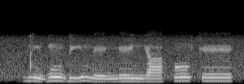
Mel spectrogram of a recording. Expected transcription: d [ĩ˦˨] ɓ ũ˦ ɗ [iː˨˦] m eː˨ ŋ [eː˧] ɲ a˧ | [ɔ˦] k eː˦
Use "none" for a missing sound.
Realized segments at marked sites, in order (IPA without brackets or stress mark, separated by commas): ĩ˦˨, iː˨˦, eː˧, ɔ̃˦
